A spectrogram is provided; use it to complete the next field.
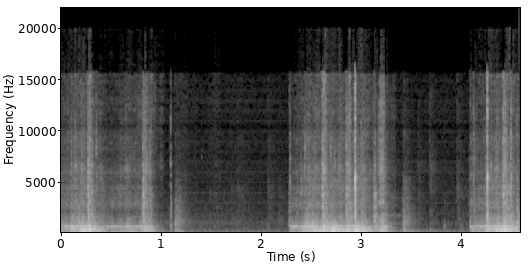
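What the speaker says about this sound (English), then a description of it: "Now I'm going to just try to sew along that 3/8 inch engraved line." Sewing machine stitching fabric along a 3/8 inch engraved seam line, two close, steady runs of whirring stitches separated by a quiet pause, with a third burst starting at the end.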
